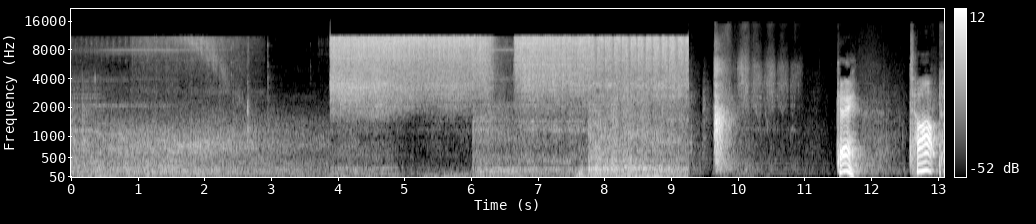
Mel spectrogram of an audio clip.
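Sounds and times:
sandpaper hissing on spinning wood: 3.9 - 9.3.

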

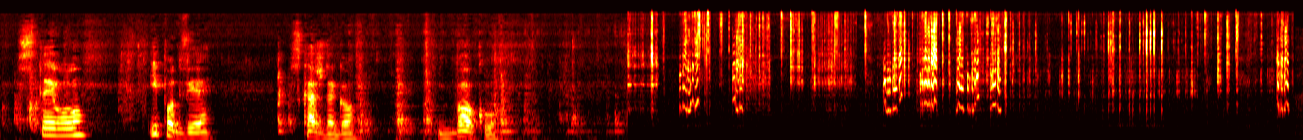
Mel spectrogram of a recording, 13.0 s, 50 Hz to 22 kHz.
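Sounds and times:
screwdriver squeaky scraping and clicks: 6.3 - 13.0.

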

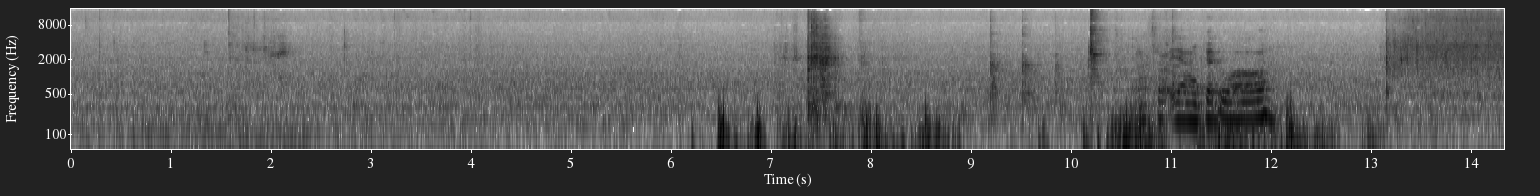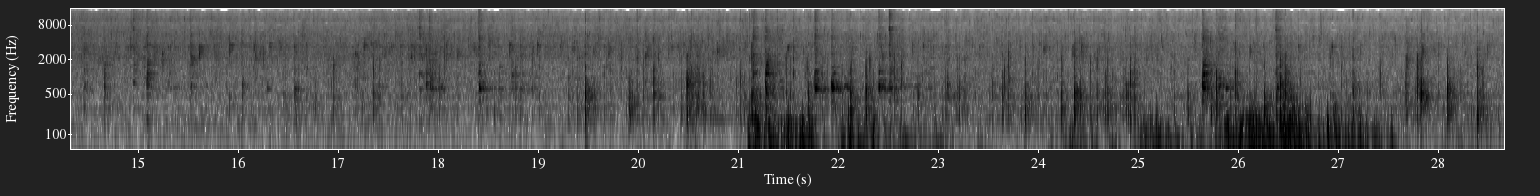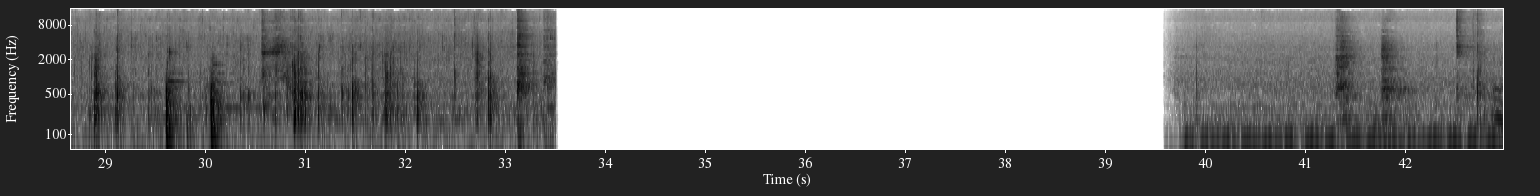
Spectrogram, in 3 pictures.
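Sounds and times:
meat deep-frying in oil: 0.0 - 4.0, 13.1 - 33.5.

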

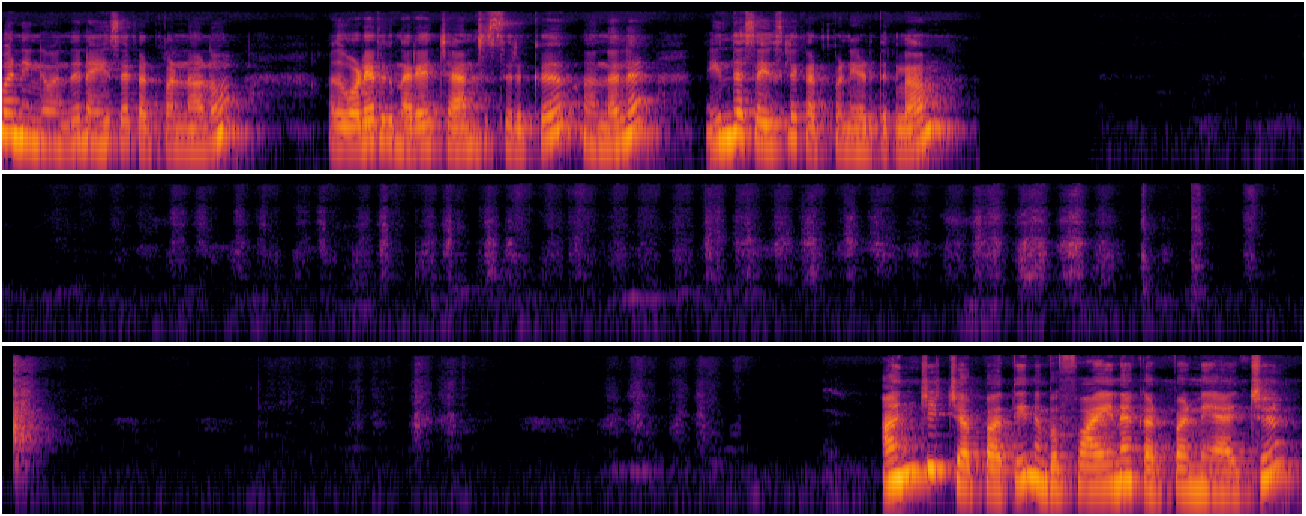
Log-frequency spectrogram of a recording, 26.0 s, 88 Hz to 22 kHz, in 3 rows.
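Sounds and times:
knife scraping cuts: 9.8 - 17.7, 19.4 - 20.6, 21.3 - 22.3.

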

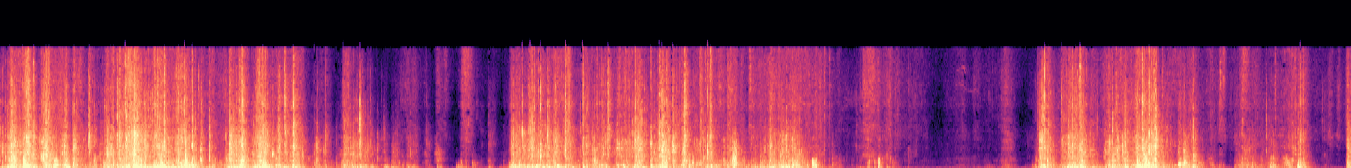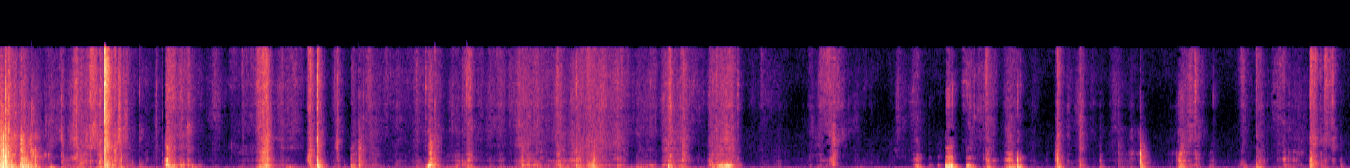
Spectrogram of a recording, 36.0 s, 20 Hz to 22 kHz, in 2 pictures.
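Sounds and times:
packaging rustling and crinkling: 0.0 - 28.0.

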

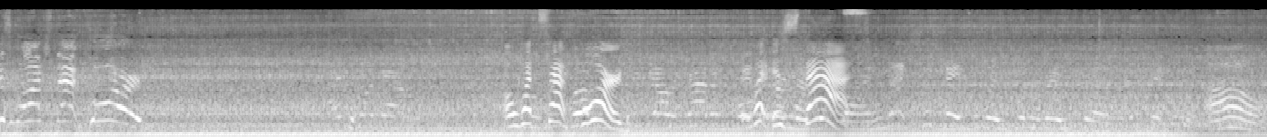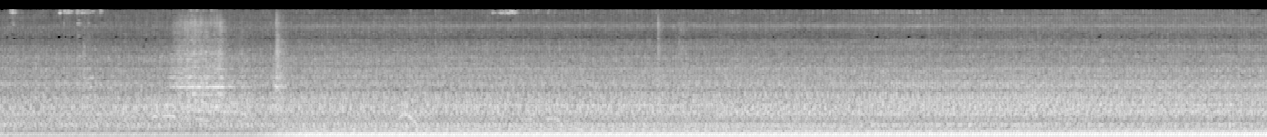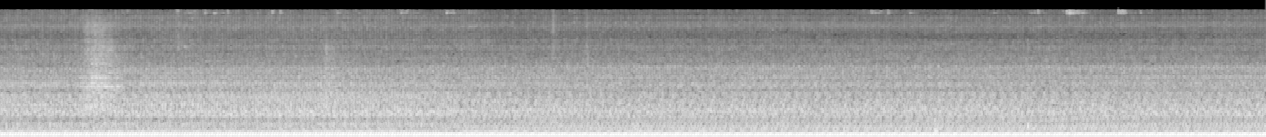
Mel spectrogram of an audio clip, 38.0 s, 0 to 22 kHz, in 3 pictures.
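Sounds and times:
tractor engine idling: 0.0 - 38.0.

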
